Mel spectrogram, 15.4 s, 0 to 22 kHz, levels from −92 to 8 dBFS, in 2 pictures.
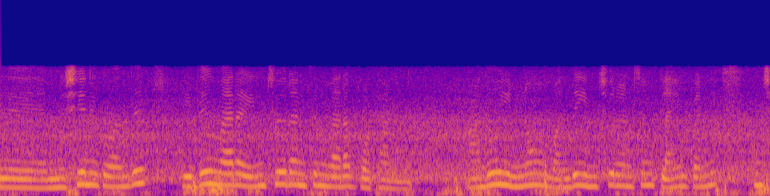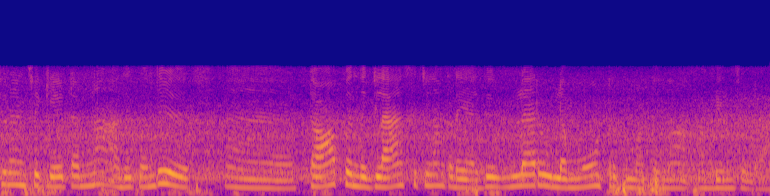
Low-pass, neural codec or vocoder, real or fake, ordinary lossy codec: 5.4 kHz; none; real; none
